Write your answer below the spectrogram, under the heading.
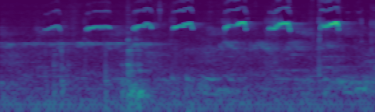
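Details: Rescued baby rock pigeon, abandoned by its mother and taken from a neighbour's roof, on its second day in care: thin high squeaks, each a short arched whistle, repeated about twice a second with brief pauses between.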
